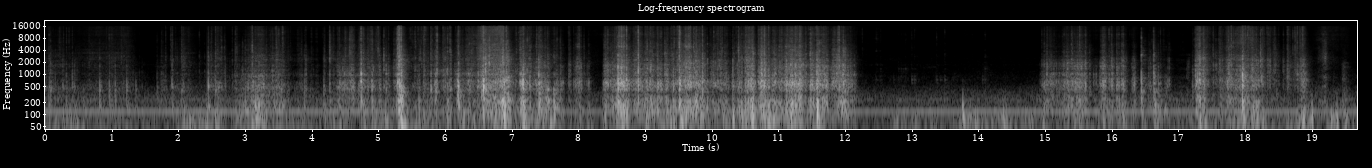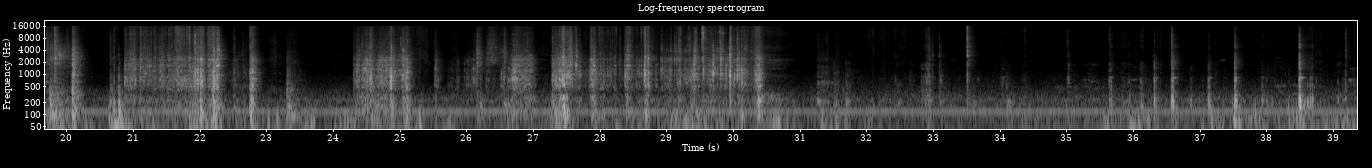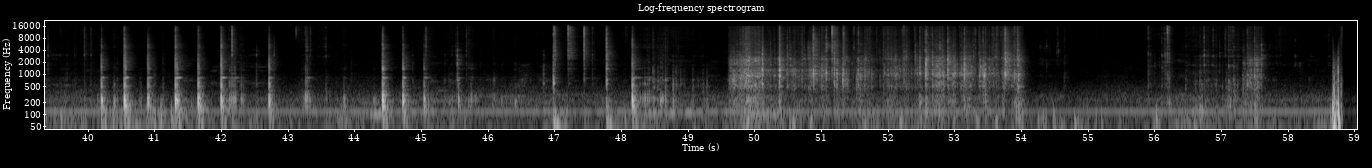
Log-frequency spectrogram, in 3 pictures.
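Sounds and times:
plastic packaging crinkling: 0.0 - 12.2, 15.0 - 19.1, 20.8 - 22.9, 26.0 - 30.6, 49.6 - 54.2
steady low hum: 0.0 - 59.0.

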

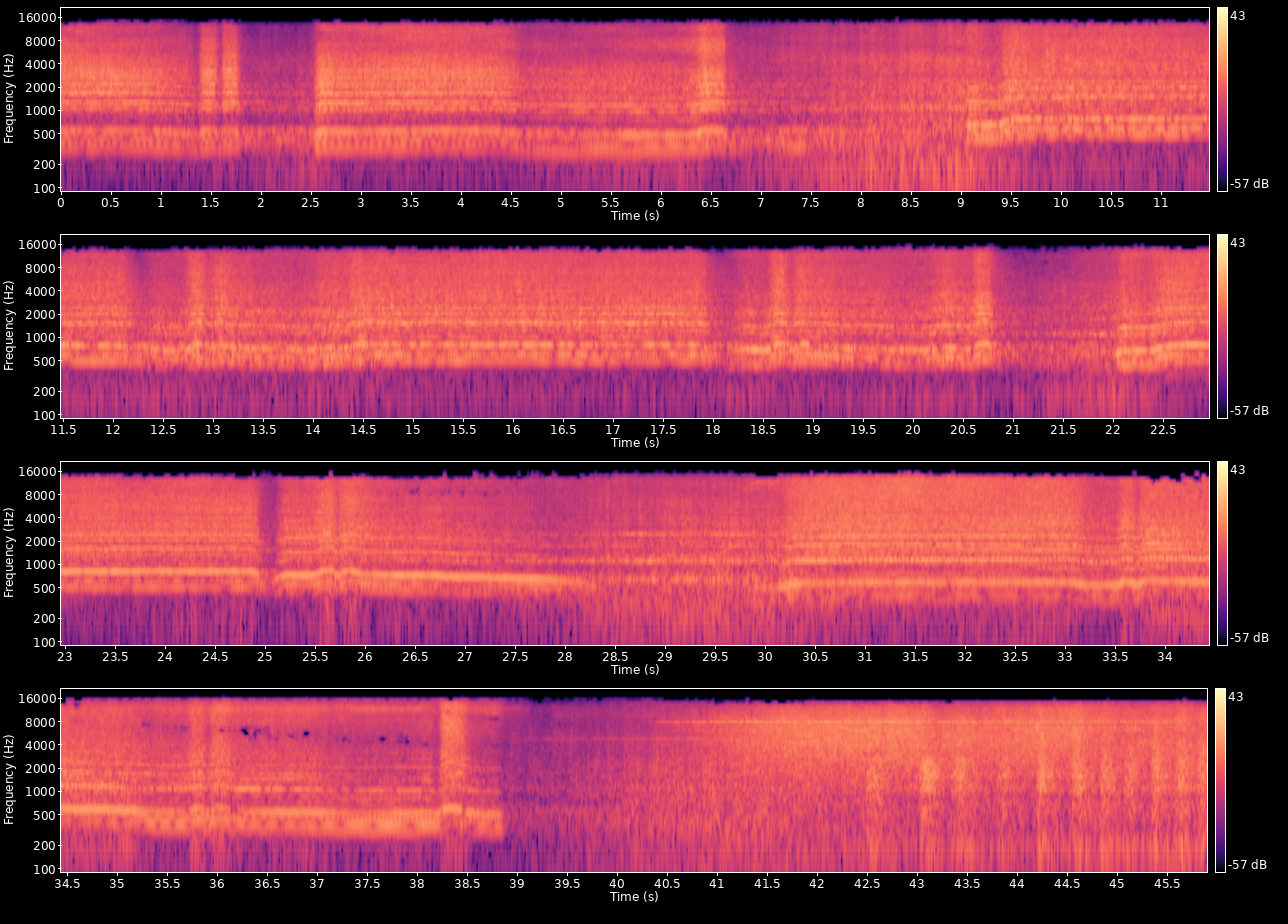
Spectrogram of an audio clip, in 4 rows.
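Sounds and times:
steam hissing: 0.0 - 45.9
chime steam whistles blowing: 9.0 - 21.0, 21.8 - 45.4.

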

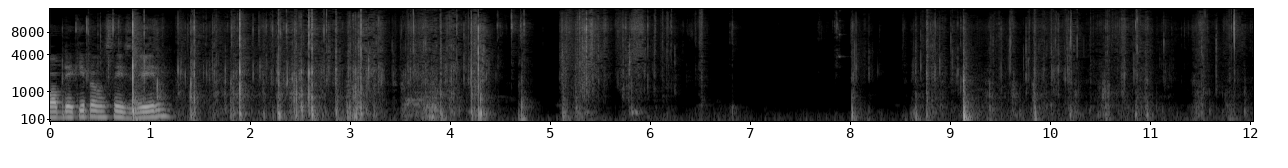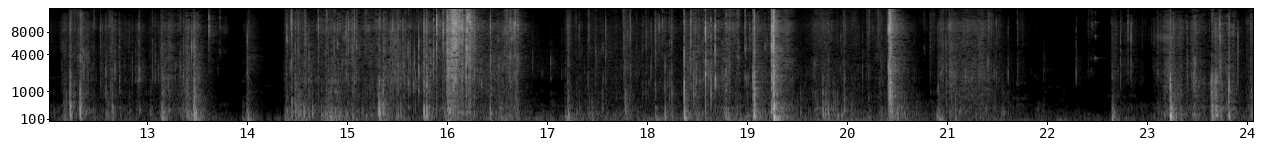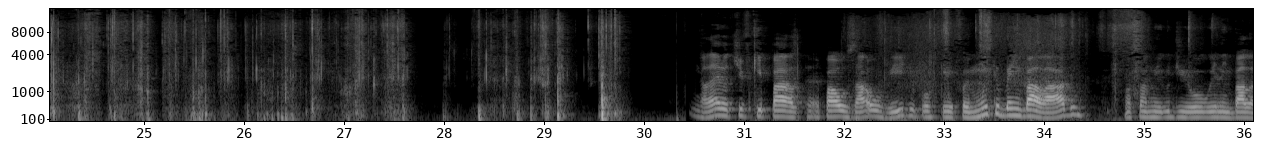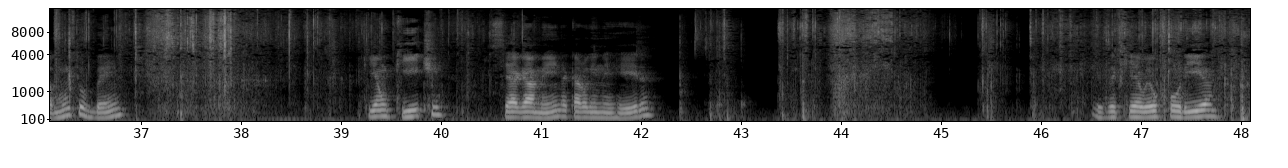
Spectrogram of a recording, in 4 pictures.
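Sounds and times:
plastic wrap crinkling and tearing: 0.1 - 6.6, 8.5 - 21.8, 22.6 - 29.8, 36.2 - 40.5, 43.4 - 48.0.

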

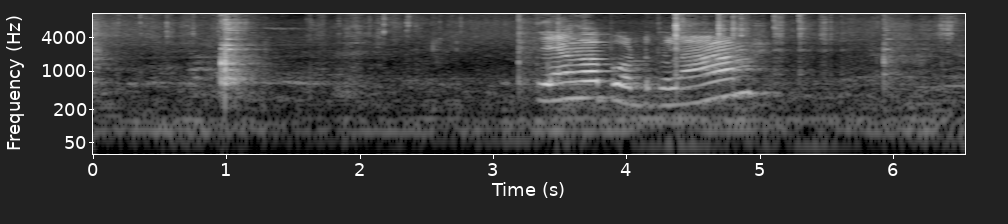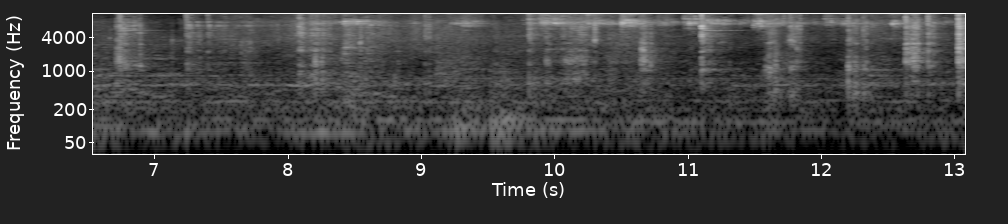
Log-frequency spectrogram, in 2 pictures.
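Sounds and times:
spoon scraping metal plate: 4.3 - 13.0.

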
